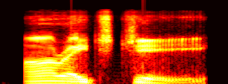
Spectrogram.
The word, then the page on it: RHG: British English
